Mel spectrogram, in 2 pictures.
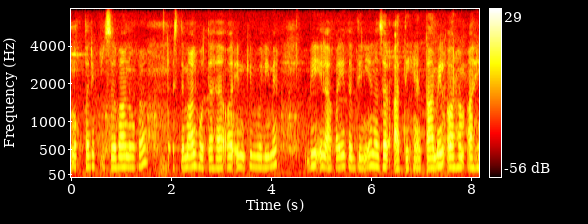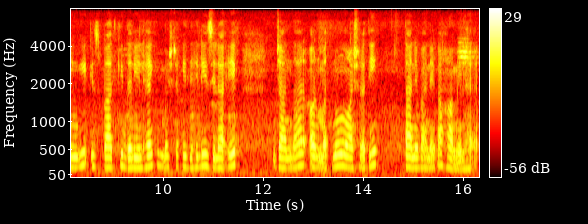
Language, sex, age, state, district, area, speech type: Urdu, female, 30-45, Delhi, East Delhi, urban, spontaneous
